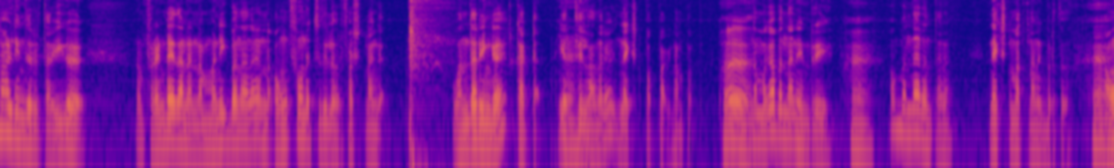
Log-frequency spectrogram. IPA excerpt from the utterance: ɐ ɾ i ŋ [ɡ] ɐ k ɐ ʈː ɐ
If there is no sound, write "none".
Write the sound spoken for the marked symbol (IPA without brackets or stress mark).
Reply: ɡ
